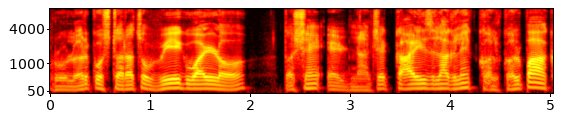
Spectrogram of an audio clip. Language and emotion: Goan Konkani, fearful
